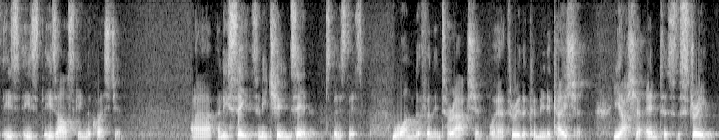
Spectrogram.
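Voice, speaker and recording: A male Buddhist teacher giving a retreat talk, telling a story in an animated way with frequent fillers. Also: fairly low pitch. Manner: animated storytelling with many "you know" fillers.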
